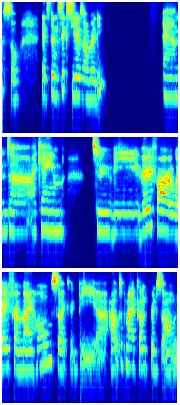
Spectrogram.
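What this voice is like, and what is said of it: French Canadian accent. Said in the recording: “I've got an accent, as you might be able to say, to tell. So I'm a French Canadian from Quebec”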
